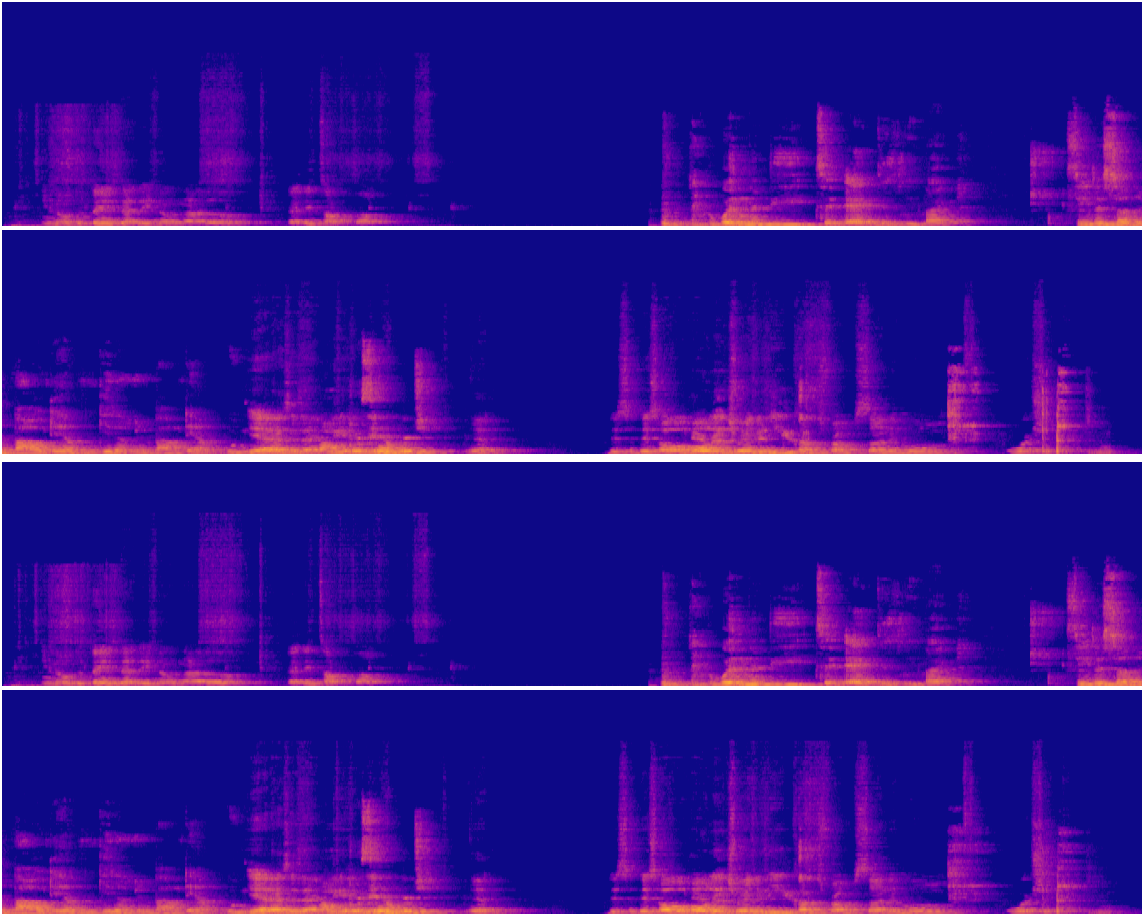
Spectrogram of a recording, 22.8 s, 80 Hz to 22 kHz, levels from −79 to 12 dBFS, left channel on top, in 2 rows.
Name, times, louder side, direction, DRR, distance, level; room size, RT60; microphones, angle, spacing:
voice 1, 0.1-2.3 2.9-3.7 13.3-13.4 13.8-15.3 16.0-16.3 17.4-20.9 21.4-21.9, right 2 dB, 35° right, 0 dB, 2.2 m, -21 dB
voice 2, 6.6-9.4 10.6-14.2 14.6-15.5, equal, 10° right, -2 dB, 2.6 m, -20 dB
voice 3, 18.3-19.6 20.8-21.2 21.9-22.5, left 4 dB, 40° left, 8 dB, 0.5 m, -28 dB
16.0 x 8.5 x 2.5 m, 0.85 s
head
